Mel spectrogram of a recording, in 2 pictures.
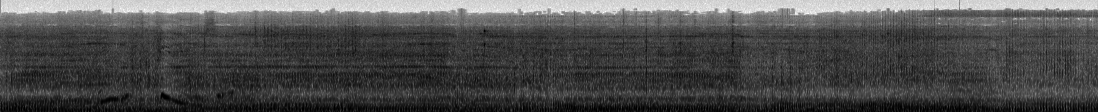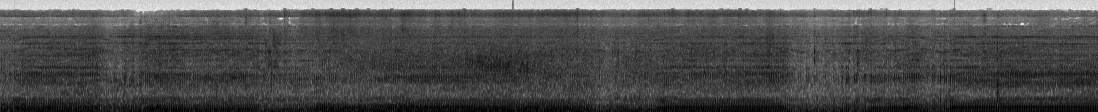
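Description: A dirt bike engine buzzes up close, revving up and down as the bike rides.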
